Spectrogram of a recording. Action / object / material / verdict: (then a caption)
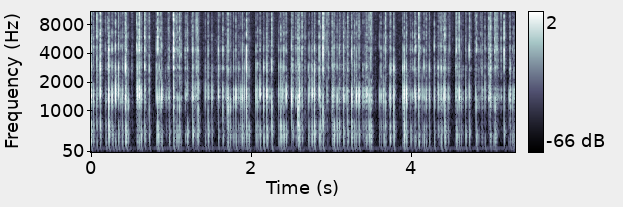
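tap / polystyrene foam disc / polystyrene foam / none. Long orange nails tap and scratch the flat face of a thick, solid, plate-sized white polystyrene foam disc. The result is a dense run of quick, dry clicks and scrapes with no ring, with many short hits blurring together.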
